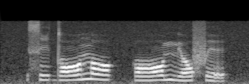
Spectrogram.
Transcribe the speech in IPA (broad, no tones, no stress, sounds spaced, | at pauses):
s i d ɔː n ɔː kː ɔː mʲ ɔ f ɪ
